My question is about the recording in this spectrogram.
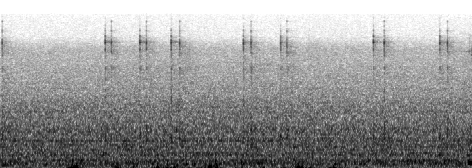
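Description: Computer mouse clicking about a dozen times at an irregular pace, some clicks in quick pairs, over a faint steady background hiss.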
